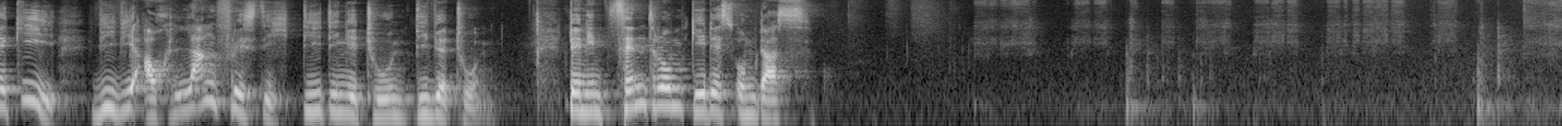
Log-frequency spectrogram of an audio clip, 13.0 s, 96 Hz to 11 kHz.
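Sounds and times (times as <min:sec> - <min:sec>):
marker scratching on paper: 0:08.1 - 0:13.0.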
